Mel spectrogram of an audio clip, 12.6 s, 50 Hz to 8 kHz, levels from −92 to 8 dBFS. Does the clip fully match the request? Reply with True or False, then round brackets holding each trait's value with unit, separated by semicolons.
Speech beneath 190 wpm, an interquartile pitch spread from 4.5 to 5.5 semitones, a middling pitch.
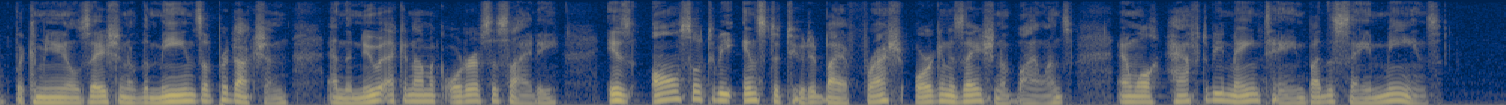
False (165 wpm; 4.8 semitones; 115 Hz)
